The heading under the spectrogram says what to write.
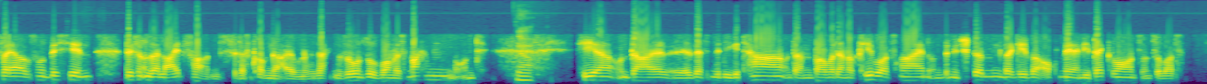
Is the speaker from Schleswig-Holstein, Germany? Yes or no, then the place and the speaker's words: yes; Kiel, Schleswig-Holstein, Germany; Und ich komme aus Kiel, ist klar.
